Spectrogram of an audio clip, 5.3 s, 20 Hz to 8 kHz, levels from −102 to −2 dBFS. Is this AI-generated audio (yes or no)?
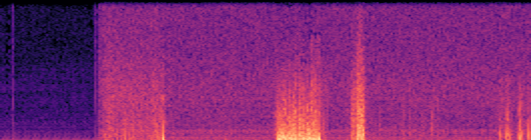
no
